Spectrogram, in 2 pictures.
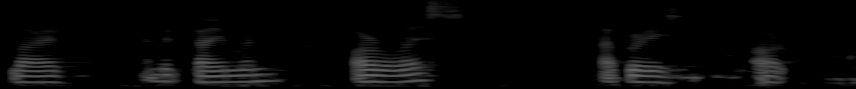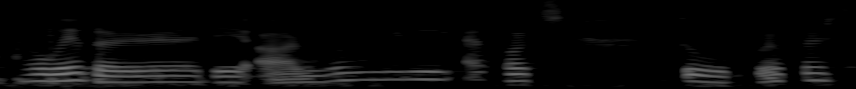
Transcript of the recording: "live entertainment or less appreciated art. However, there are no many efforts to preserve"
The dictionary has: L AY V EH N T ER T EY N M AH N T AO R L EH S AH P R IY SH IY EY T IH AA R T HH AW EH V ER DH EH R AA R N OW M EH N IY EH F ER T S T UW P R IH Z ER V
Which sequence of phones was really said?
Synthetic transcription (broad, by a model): L AY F EH N T ER T EY N M AH N T AO R L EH S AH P AH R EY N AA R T HH AW EH V ER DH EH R AA R N OW M EH N IY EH F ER T S T UW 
